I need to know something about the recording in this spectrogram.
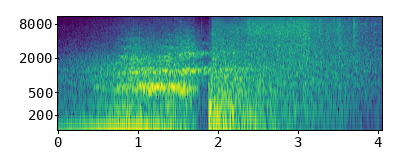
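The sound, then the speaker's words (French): Loud car tires screech and skid for almost two seconds, then an abrupt crunching impact cuts in as the car is hit by a truck whose driver had fallen asleep at the wheel, followed by a broad, noisy rumble of debris and wreckage settling. No voices. “Le lendemain, la voiture des grands-parents fut percutée par un camion dont le conducteur s'était endormi au volant.”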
